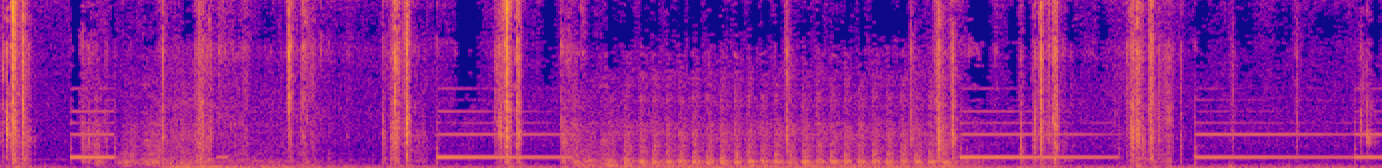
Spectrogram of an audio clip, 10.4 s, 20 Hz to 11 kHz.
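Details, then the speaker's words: 2002 Chevy Malibu in a crank-no-start condition: the starter cranks in repeated bursts with door chimes between, but the engine never catches. A boost was tried with no result, a P0420 catalyst code was read, and the cause is not yet found. "Looks like it's not getting far. Well, let it set for a little longer. I had a pump boost, but nothing."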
